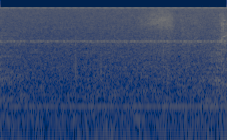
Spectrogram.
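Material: Nothing is struck.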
